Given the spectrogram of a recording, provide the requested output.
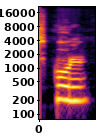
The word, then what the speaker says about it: স্কুল: প্রিয় শিক্ষার্থী, তাহলে স্কুলকে আমরা উচ্চারণ করার সময় স্কুল উচ্চারণ করি, মানে শব্দের আদিতে একটা বাড়তি ই উচ্চারণ করি, তার মানে শব্দের আদিতে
